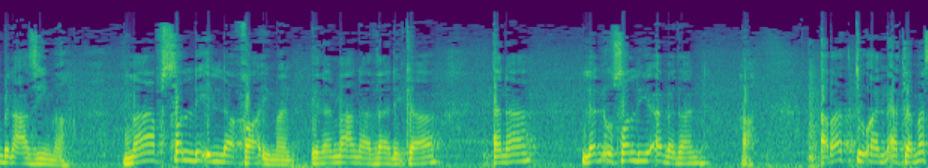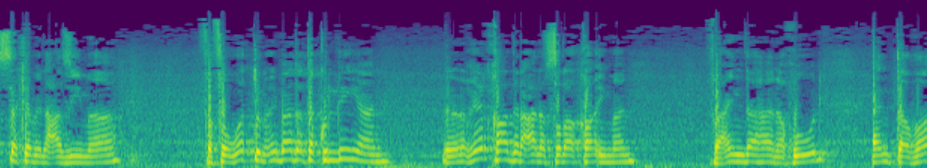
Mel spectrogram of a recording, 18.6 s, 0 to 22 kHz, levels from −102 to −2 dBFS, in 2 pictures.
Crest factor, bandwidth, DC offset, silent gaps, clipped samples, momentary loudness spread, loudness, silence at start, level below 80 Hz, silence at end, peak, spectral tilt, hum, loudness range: 12 dB; 14 kHz; under 0.1%; none; under 0.1%; 16 LU; -15 LUFS; 0 s; -36 dBFS; 0 s; -2 dBFS; -5.5 dB/octave; none; 2 LU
